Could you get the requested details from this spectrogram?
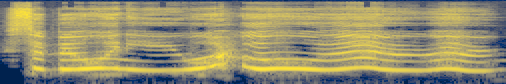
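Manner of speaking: high, excited whoop; excited squeal. Real, not acted. Streamer cheering to her chat, excited high squeal. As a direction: cheer it out like a win.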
